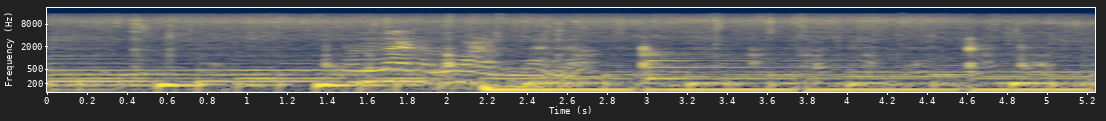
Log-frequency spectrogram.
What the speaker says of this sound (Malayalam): ഇതിലേക്ക് നമുക്ക് പച്ചമുളക് ഇട്ട് കൊടുക്കാം, ഇഞ്ചി ഇട്ട് കൊടുക്കാം, വെളുത്തുള്ളി ഇട്ട് കൊടുക്കാം. നന്നായിട്ടൊന്ന് വഴറ്റാം.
